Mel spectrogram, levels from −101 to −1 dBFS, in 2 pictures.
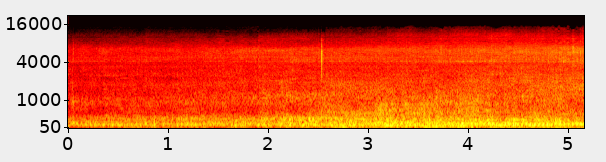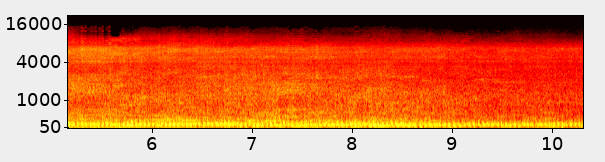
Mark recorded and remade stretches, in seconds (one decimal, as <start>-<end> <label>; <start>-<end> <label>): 0.0-10.3 remade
